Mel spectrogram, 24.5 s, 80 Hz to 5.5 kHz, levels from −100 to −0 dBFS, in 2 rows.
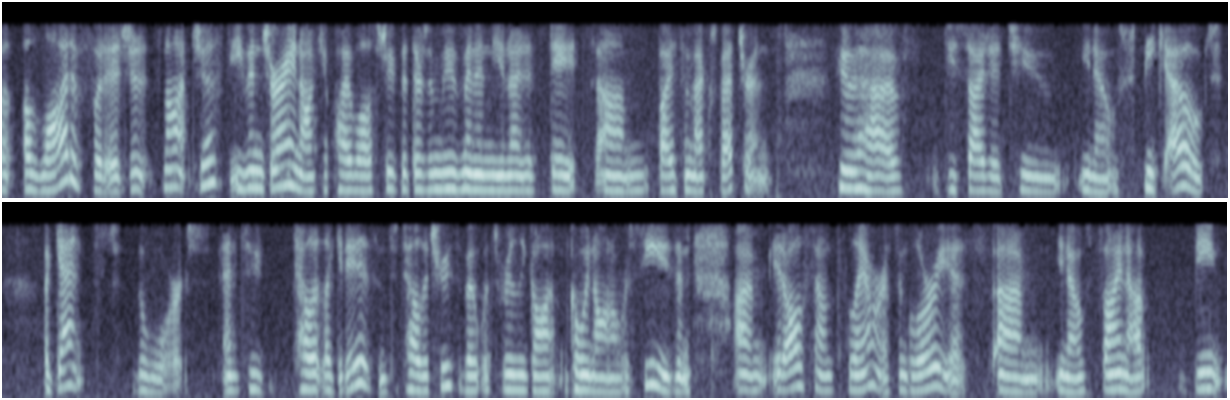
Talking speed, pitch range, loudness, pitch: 170 wpm, 190-215 Hz, -22 LUFS, 200 Hz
